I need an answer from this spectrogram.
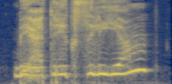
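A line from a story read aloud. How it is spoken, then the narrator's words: Hissing whisper, stranger. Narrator (Russian): Свистящим шепотом осведомился незваный гость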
